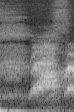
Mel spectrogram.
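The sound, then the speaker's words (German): A single sneeze by the speaker's mother: a quick breathy intake followed by a sharp, hissy burst and a brief trailing puff, moderately loud with no talking around it. “What the fuck, das war meine Mutter. Alles Gesundheit.”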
